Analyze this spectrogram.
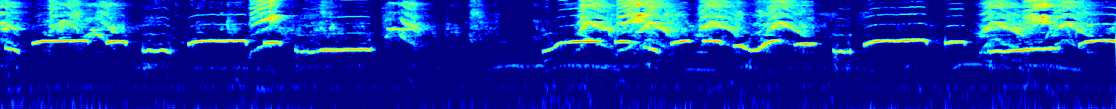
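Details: Three-year-old tame male cockatiel singing a serenade to its owner: bright warbled whistles that swoop and wobble, strung in rapid phrases with scratchy chatter between them and a short pause midway.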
